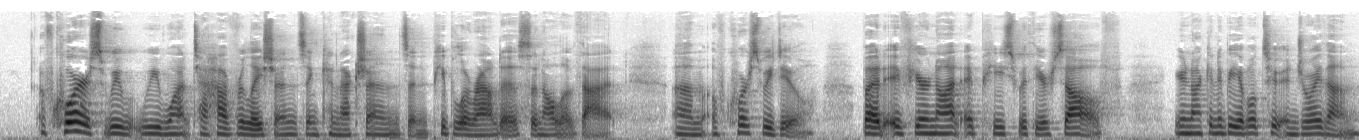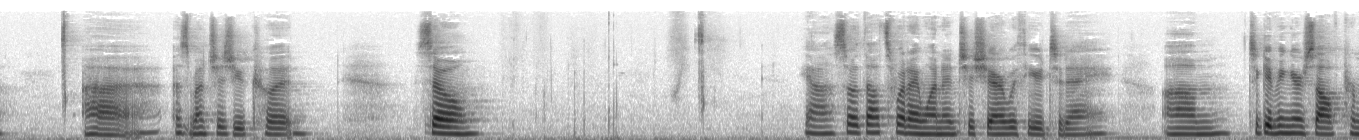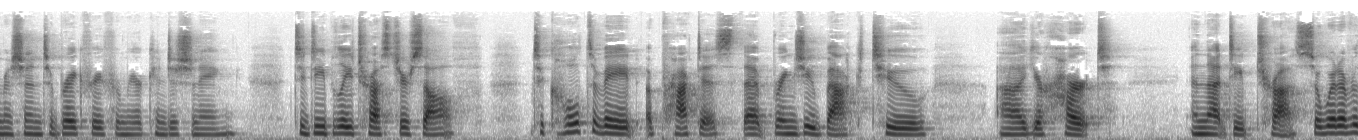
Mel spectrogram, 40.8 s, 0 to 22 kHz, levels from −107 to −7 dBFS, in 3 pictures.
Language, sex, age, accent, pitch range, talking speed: English, female, 40-59, American, 170-195 Hz, 135 wpm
